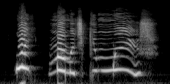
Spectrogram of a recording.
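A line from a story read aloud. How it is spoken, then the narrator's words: Squealing girl. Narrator (Russian): Завизжала эта ягоза Леночка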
